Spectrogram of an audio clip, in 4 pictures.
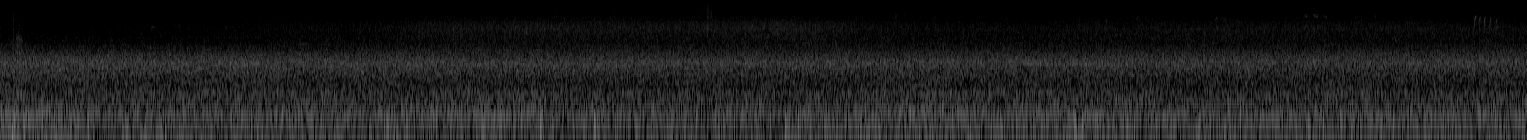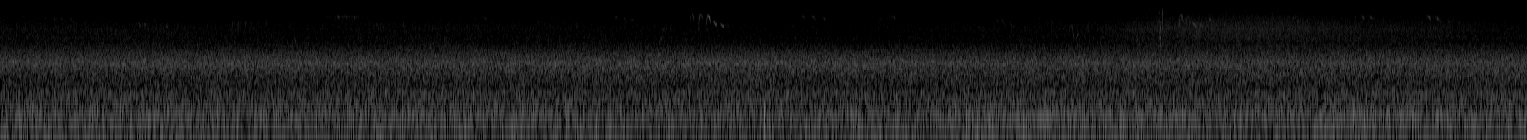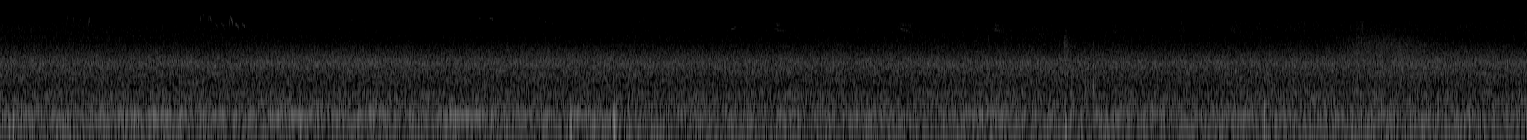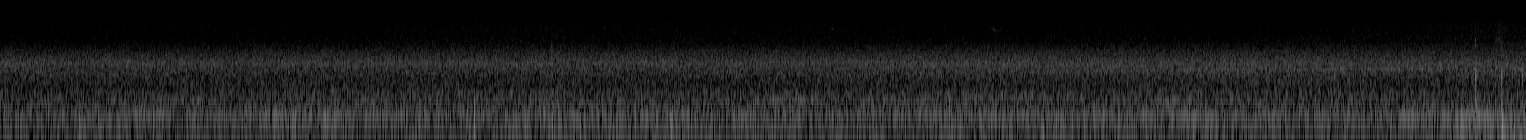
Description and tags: Forest Day roadhumm birds
A simple field recording of an autumn day in Tikkurila, Vantaa, Finland.
Field-recording, Cars, Day, Road, Forest, Summer, Autumn, Birds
